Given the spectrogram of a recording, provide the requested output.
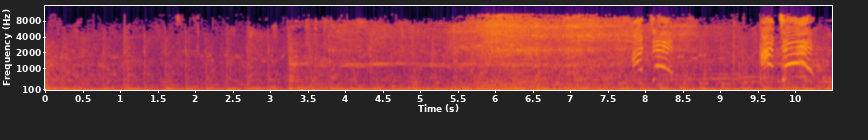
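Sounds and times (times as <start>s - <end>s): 
city street traffic roar: 0.0s - 10.4s
motorcycle riding away through city streets: 3.6s - 9.1s.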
